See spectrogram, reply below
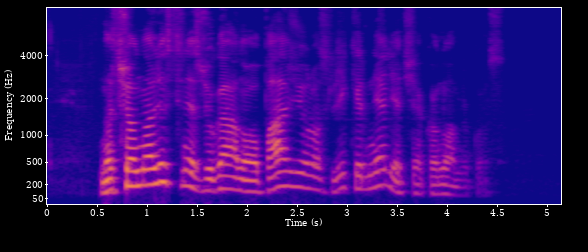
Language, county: Lithuanian, Alytus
